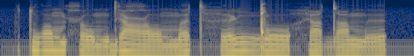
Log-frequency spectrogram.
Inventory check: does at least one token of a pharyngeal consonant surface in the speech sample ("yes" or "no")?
yes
